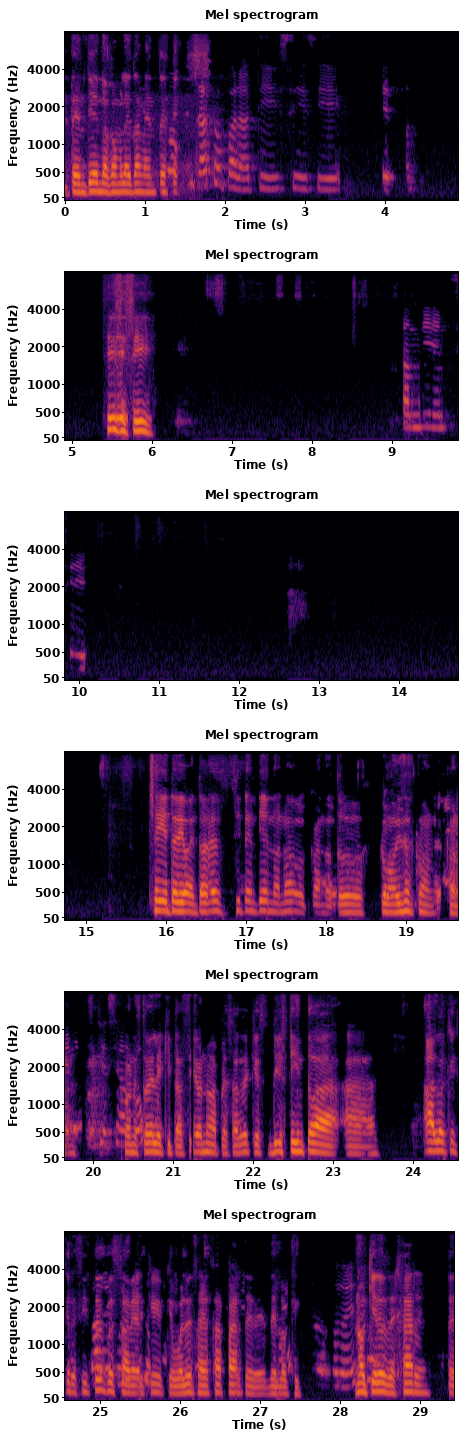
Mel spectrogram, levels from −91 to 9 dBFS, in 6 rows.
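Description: Speech with a delayed second copy of the talker running behind it at several points. From 0.0 to 1.84 s the copy trails by about 190 ms and sits faint, about 25 dB under the main voice. From 5.55 to 6.41 s it trails by 189 ms and is about as loud as the speech itself. From 16.95 to 20.85 s and again from 24.0 to 25.62 s it lags by about 340 ms at about 15 dB down. This is an echo leak, most likely from a far end on loudspeaker whose echo canceller let part of the returning sound back into the line, with the shift from 190 to 340 ms pointing to a change in that echo path. Alongside this, the talker's own level sinks in patches. From 0.43 to 1.9 s the dips reach roughly 15 dB and add up to about a second. From 16.67 to 29.4 s the drops are much deeper, up to roughly 40 dB, and cover around five seconds in all, so stretches of speech nearly vanish. That is speech suppressed in double talk: with both ends sounding at once, the canceller likely could not separate the talker from the echo and pulled everything down. 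Separately, the room sound briefly ducks from 23.54 to 23.72 s, falling about 13 dB for roughly a fifth of a second before returning. That is background gated by the echo canceller clamping the microphone while the loudspeaker played. The top end stops at 8 kHz, the expected result of the call's microphone processing.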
